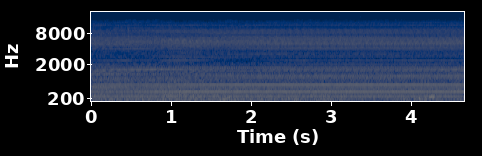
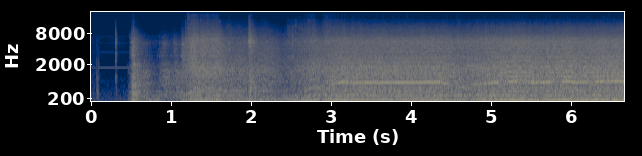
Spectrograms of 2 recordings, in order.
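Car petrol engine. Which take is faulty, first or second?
second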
